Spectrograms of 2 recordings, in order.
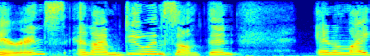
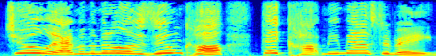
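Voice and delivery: fast, high panicked coworker; mock panic, quick and high; panicked quote; 6 semitones higher than usual. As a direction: rush it out like a frantic caller.

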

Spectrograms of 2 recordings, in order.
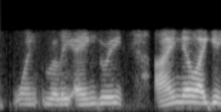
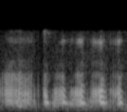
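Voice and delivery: breathy whispered laugh; 3 semitones higher, 11 dB quieter than usual. Real, not acted.

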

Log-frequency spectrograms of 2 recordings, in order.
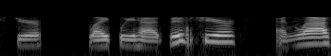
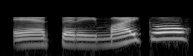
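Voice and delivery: much louder, slower scolding call; in-trouble call; 12 dB louder than usual. Acted. Mama calls out a child in trouble, loud scolding. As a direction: hit both names hard, like an angry parent. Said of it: "you are in trouble".

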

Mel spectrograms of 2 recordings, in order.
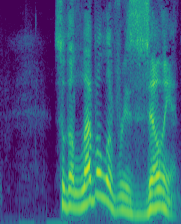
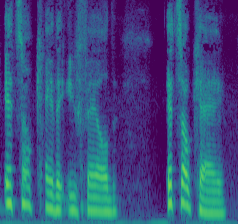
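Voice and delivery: soft, hushed mock soothing; coddling parent; 2 semitones lower, 7 dB quieter than usual. Mocking parents who excuse failure, soft and coddling. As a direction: imitate an overgentle parent, voice dropped.

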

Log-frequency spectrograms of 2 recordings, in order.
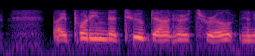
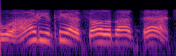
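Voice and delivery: pitched up, a mock-offended child scolding the doctor; retold indignant retort; 6 semitones higher than usual. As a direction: toss it back at him like a hurt little girl. Revived girl scolds the doctor.

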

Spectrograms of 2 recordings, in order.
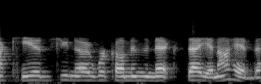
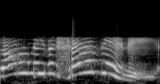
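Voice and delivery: much higher, disbelieving; incredulous objection. Retold or imitated. Daughter denying she has spirituality, high disbelief. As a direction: laugh it off as absurd. Retold protest to father.

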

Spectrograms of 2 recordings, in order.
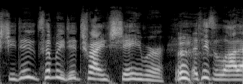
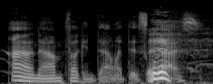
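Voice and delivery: Mom's deep voice; 6 semitones lower, 3 dB quieter than usual. Retold or imitated. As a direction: lower gruff grumbling as Mom. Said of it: "she's like".

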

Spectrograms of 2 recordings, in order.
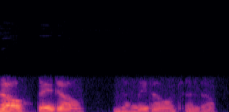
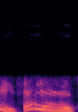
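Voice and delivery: higher, cheerful tone to the cat; happy pet voice; 9 semitones higher, slower than usual. Retold or imitated. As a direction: sweet-talk the cat with a rude word. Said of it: "he's going by the tone of my voice".

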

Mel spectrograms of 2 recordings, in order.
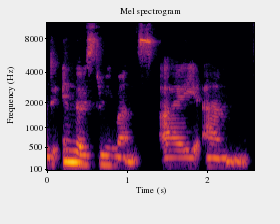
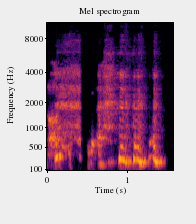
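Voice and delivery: bright real laugh; 7 semitones higher, 5 dB louder than usual. Real, not acted. Guest laughs at her own early idea, real laugh. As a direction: burst out laughing at herself. Laughs at being ahead of time.

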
